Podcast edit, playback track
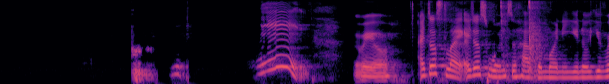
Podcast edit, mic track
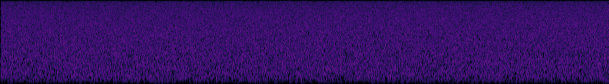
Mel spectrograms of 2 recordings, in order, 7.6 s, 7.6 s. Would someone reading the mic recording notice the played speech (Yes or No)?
No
